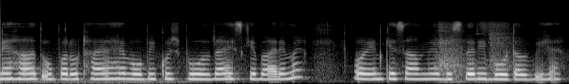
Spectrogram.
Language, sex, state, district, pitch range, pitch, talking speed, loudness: Hindi, female, Uttar Pradesh, Lalitpur, 245-255 Hz, 245 Hz, 220 wpm, -15 LUFS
